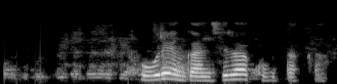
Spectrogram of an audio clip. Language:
Kinyarwanda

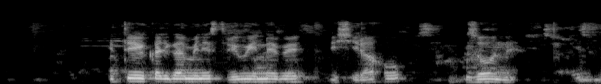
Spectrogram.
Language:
Kinyarwanda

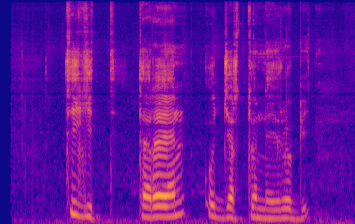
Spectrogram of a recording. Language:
Somali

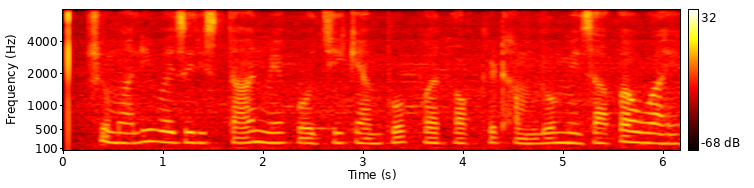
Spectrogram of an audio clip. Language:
Urdu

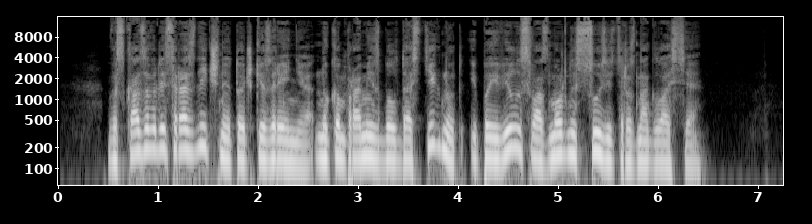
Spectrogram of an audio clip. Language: Russian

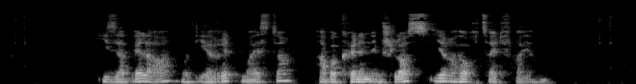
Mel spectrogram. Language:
German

